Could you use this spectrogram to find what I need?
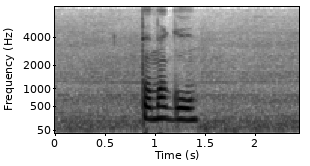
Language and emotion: Russian, neutral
